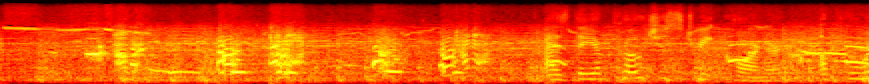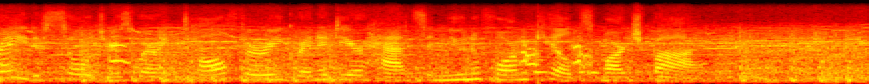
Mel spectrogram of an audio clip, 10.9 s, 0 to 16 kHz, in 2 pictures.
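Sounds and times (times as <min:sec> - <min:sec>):
dog on a leash in the street whimpering and yipping while pulling: 0:00.5 - 0:03.1, 0:08.7 - 0:09.2
speech: 0:03.5 - 0:10.2.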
